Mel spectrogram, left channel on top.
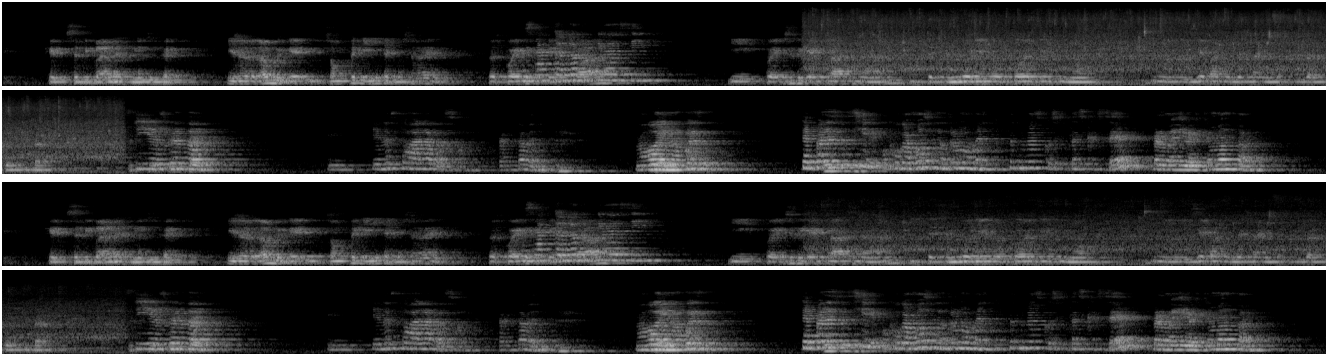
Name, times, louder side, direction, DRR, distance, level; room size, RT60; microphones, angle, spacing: voice 1, 0.4-1.7 2.3-4.4 4.9-6.1 7.3-10.9 11.4-13.7 14.5-15.3 18.8-18.9 19.8-20.0 21.5-21.9, left 1 dB, 20° left, -2 dB, 0.8 m, -30 dB
voice 2, 5.2-6.5 14.6-15.2 16.5-16.6 16.9-18.0 18.4-18.6 19.6-20.3 21.2-25.7, left 1 dB, ahead, -8 dB, 2.7 m, -29 dB
sound 1, 8.0-14.5, left 5 dB, 40° left, 0.5 m, -41 dB
8.9 x 4.3 x 5.9 m, 1.1 s
head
